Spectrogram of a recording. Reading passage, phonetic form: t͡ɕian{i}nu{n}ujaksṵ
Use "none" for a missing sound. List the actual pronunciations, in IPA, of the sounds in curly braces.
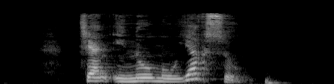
i, m

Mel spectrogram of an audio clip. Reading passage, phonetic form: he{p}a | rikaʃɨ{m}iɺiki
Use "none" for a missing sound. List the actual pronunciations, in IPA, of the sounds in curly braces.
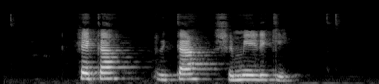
k, m

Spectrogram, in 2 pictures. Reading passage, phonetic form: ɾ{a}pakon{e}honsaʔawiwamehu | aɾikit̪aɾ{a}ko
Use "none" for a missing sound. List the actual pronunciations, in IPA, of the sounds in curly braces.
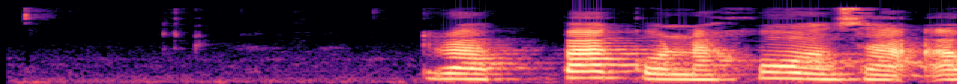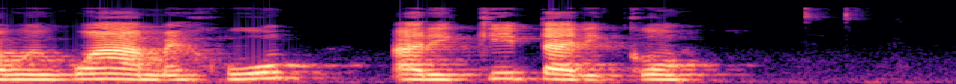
a, a, i

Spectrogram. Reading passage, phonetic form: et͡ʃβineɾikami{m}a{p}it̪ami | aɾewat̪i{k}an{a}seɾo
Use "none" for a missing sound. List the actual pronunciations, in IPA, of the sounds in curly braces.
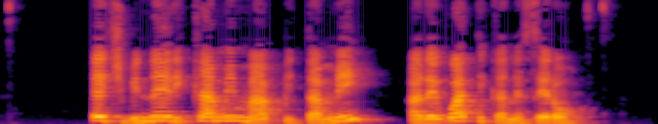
m, p, k, e

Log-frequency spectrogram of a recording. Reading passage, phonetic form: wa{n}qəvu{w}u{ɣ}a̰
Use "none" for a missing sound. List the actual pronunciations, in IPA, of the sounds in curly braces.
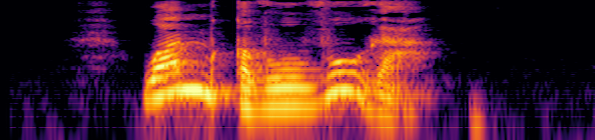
m, v, ɣ

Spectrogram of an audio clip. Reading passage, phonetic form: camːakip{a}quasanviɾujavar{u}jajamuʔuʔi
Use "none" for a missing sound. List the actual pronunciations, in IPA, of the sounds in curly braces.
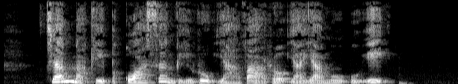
ə, o

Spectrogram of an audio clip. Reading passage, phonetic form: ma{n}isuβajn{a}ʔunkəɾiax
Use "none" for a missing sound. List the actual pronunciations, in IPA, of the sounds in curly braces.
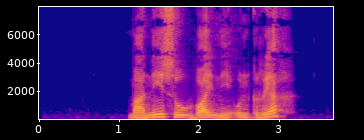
n, i

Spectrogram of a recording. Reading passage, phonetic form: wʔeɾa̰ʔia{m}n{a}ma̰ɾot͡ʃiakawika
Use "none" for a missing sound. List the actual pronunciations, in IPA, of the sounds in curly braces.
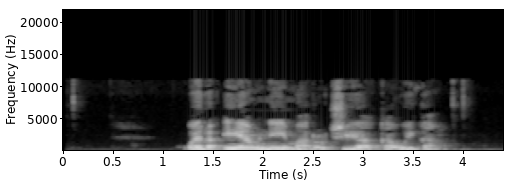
m, i

